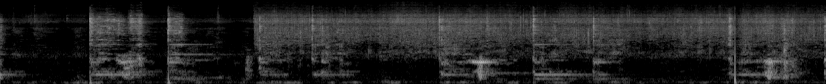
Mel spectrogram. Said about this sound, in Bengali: দুটো মিডিয়াম সাইজের পেঁয়াজ ছোট টুকরো করে কেটে নিয়েছি, দিয়ে দিচ্ছি। পেঁয়াজগুলোকে ভালো করে নাড়াচাড়া করে নেব।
